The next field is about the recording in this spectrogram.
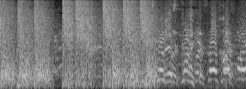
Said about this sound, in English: Crossfire! Crossfire! Shots fired! Shots fired!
